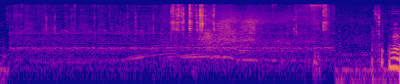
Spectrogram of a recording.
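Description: Small rubber cable seals being worked onto the ends of wires by hand: faint scraping and squeaky rubbing with small clicks, busiest in the middle, over a steady faint tone.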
